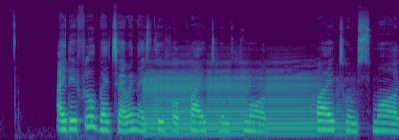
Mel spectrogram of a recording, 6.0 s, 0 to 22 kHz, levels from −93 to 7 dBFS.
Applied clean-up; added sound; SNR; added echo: neural mask model RNNoise.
